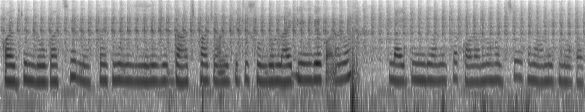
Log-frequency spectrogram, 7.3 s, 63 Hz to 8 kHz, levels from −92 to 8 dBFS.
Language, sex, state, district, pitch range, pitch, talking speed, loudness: Bengali, female, West Bengal, Paschim Medinipur, 235-255 Hz, 245 Hz, 190 wpm, -19 LUFS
